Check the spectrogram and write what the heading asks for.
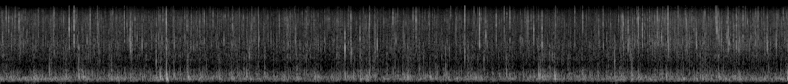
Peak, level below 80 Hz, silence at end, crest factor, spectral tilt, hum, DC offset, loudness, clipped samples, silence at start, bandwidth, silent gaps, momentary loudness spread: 0 dBFS; -78 dBFS; 0 s; 32 dB; -0.5 dB/octave; none; under 0.1%; -30 LUFS; under 0.1%; 0 s; 17 kHz; none; 5 LU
